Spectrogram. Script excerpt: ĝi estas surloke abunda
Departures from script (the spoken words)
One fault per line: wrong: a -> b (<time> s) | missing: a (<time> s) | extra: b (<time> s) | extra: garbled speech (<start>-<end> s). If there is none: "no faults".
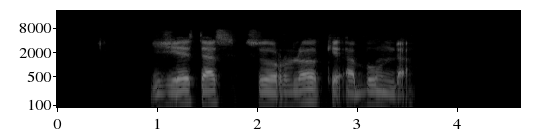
no faults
